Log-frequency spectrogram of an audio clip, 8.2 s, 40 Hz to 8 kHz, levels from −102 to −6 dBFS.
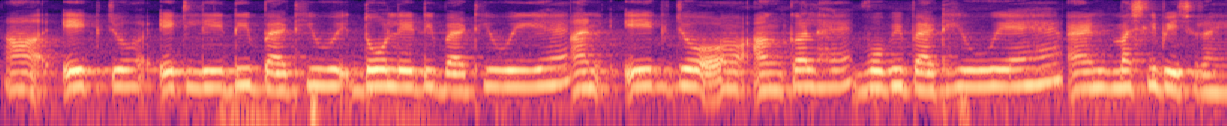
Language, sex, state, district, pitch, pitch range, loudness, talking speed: Kumaoni, female, Uttarakhand, Uttarkashi, 205 Hz, 195-215 Hz, -16 LUFS, 200 wpm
